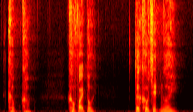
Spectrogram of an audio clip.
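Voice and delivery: frantic, fast, high-pitched terrified scream. Yelled at by another man, he clutches his head, a terrified scream. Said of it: "mình vẫn sợ hãi ôm đầu rồi gào lên".

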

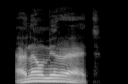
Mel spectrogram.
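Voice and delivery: ordinary delivery, nothing marked

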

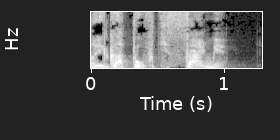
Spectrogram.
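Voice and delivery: snapping angrily, sharp and curt. Criticized by the others over how she cooked the potatoes, she snaps angrily. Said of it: "окрысилась Арсана".

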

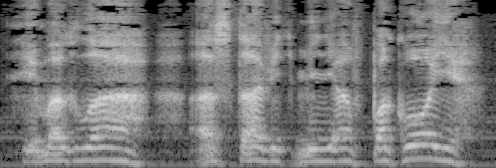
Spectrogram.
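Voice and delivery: put-on hoarse, wheezing, rasping voice. Narrator reads Danny's outburst at the two women, rasping. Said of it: "прохрипел Дэнни".

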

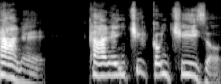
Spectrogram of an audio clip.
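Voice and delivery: sudden high shouted cry, "cane" stretched out. Narrator reads a woman crying out after a man kisses her: shouted. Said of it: "lei gridò".

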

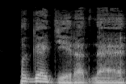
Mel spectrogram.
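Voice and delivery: affectionate, gentle, tender voice, dropped low. The narrator speaking to Mara: tender. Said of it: "ласково произнес я".

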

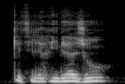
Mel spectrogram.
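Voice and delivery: high, anxious, worried, urgent outcry. Susanna, seeing dread in her father's and grandfather's eyes, speaks up in an anxious cry. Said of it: "Cria anxieusement Susanna".

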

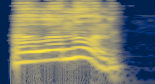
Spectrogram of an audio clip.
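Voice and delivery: high, sudden cry, calling out. A narrator reads a woman calling after the departing druid, crying out. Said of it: "вигукнула вона".

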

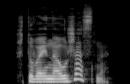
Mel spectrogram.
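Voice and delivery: plain

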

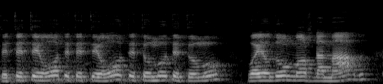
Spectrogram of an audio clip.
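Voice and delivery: loud, terrible, worst-possible put-on Canadian accent. Performing a quoted line for the group, in the worst Canadian accent. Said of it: "Pire accent canadien".

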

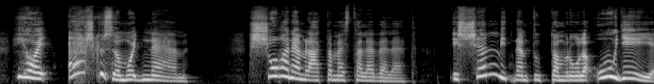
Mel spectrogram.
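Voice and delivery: crying out, exclamatory. Joe answers her mother's accusation, crying out. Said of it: "kiáltott fel Joe olyan keserves arccal".

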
